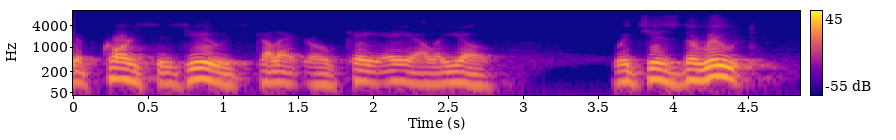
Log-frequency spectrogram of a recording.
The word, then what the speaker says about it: kaleo: The root of this word called here in Romans 1, the root is the word kaleo, K-A-L-E-O, long O, according to the Greek text.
